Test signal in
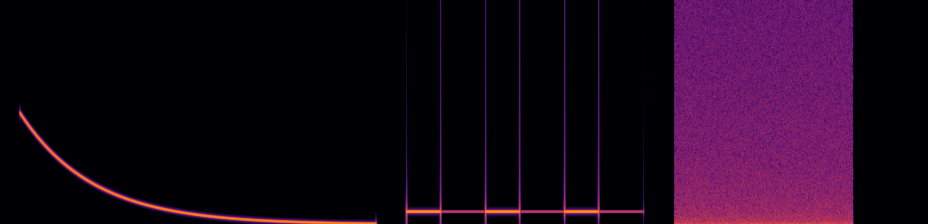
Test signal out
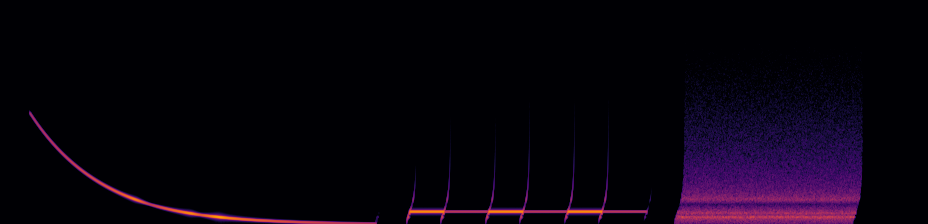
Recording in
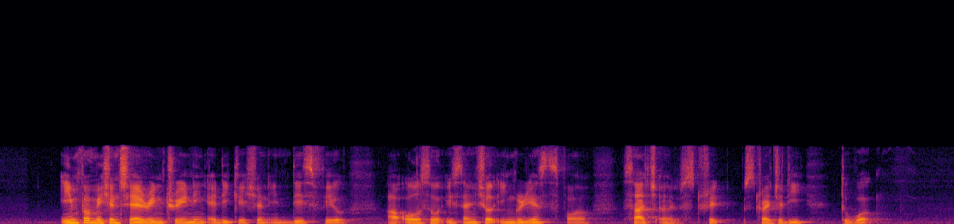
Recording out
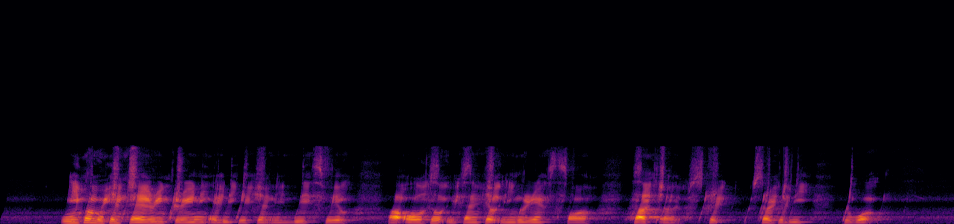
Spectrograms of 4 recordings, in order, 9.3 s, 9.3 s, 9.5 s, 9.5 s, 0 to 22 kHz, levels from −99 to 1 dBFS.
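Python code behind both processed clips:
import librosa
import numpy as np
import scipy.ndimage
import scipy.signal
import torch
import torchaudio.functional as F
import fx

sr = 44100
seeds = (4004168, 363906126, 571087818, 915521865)

y = fx.vowel_filter(x, sr, vowel='a')
y = fx.dispersion(y, sr, late='highs', ms=102.0, hz=1800.0)
y = y * librosa.db_to_amplitude(7.5)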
